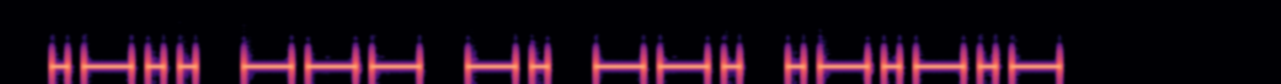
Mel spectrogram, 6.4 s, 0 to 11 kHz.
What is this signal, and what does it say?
Morse code, heard as a keyed tone, about 15 wpm, 700 Hz. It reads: LONG.
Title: Sentences from Top 1100 Words 15wpm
